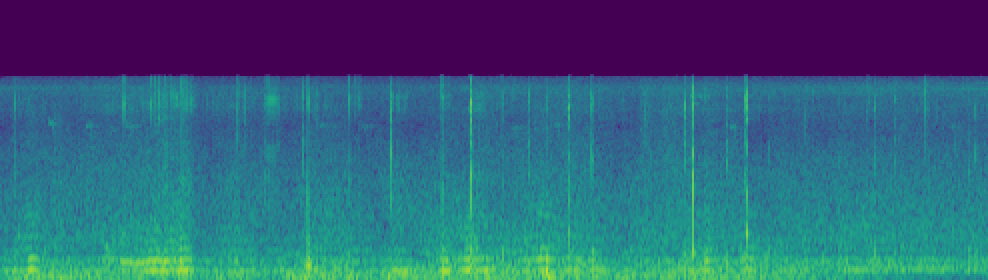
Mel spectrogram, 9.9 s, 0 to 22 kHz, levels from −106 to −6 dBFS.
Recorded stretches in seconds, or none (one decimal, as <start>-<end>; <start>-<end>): 0.0-3.3; 4.5-9.9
